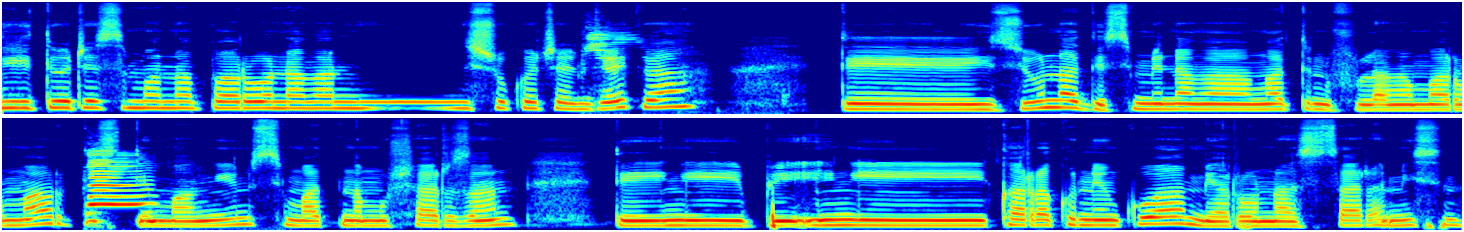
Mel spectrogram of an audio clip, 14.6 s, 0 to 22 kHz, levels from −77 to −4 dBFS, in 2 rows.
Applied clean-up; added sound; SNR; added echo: neural mask model Resemble Enhance denoiser.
